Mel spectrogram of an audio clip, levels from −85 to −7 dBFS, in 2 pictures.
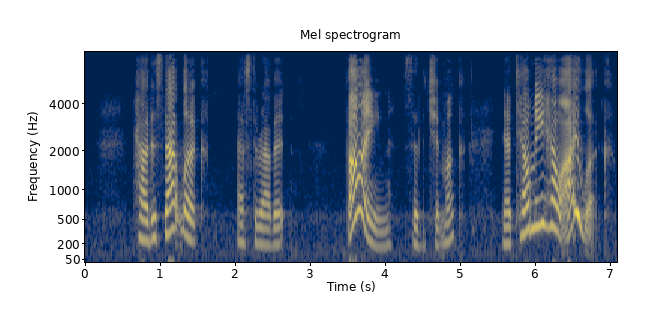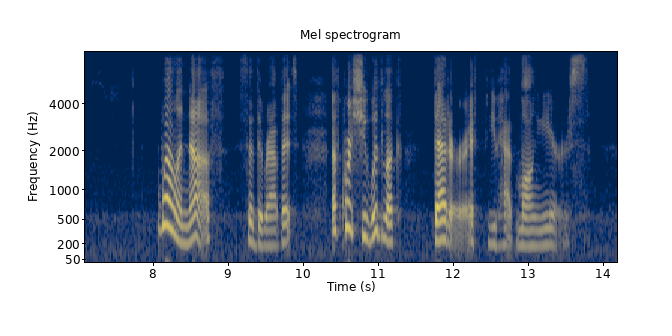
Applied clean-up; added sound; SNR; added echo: none; none; none; none.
